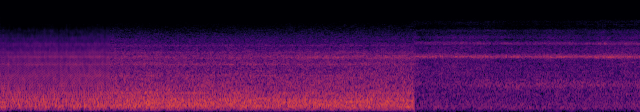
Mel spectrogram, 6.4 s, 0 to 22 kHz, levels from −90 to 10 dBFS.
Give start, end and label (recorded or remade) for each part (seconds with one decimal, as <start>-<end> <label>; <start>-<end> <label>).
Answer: 0.0-1.1 remade; 1.1-6.4 recorded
